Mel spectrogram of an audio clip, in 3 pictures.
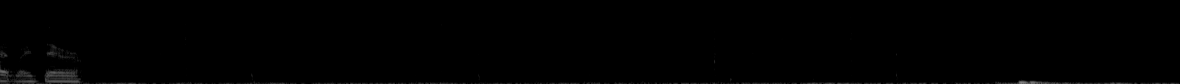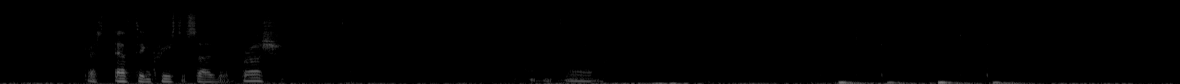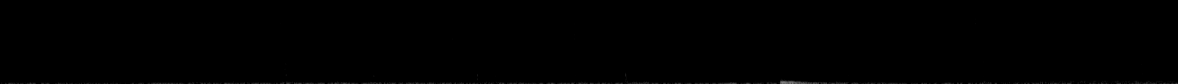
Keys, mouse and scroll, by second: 0.1 click, 1.8 middle click, 3.3 click, 4.4 middle click, 5.3 click, 6.4 click, 7.4-7.8 scroll down 2, 7.8 middle click, 8.5 middle click, 10.2 f, 11.9 click, 12.0 click, 12.2-13.2 scroll up 1, 13.4 scroll up 1, 14.4 click, 16.3 click, 18.8 click, 20.3 shift+middle click, 21.3 shift+middle click, 21.9-22.9 scroll up 2, 25.4 click, 26.9 click, 27.6-28.3 scroll down 2, 28.1 middle click, 29.3 middle click, 31.9 click, 31.9 f, 32.0 click, 32.2 click, 33.9 click.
